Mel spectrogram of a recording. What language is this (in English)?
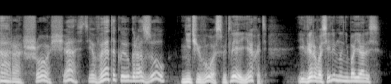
Russian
